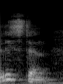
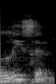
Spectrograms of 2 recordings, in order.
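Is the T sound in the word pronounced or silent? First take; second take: pronounced; silent. First: The T in the middle is pronounced. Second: The T in the middle is silent. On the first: Some speakers elsewhere say it this way. "Like Nigerian people, they say" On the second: Speakers in the speaker's own country say it this way. "we silent T, we call"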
